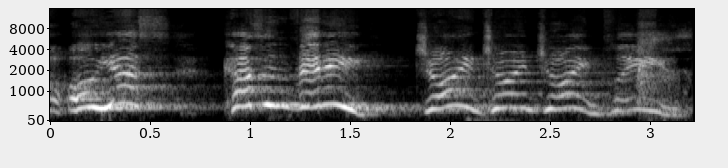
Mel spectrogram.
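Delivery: high, thrilled welcome; excited. Real, not acted. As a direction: greet him with delight. Excited greeting of a guest.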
